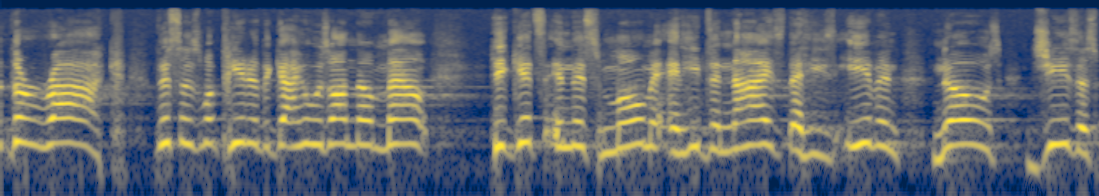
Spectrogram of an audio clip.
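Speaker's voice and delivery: ordinary talk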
